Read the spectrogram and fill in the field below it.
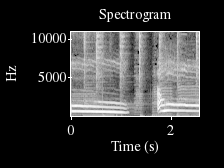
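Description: A human voice imitates a wolf howling, giving two long sustained wavering howls separated by a short pause, close and loud with no other sound.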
